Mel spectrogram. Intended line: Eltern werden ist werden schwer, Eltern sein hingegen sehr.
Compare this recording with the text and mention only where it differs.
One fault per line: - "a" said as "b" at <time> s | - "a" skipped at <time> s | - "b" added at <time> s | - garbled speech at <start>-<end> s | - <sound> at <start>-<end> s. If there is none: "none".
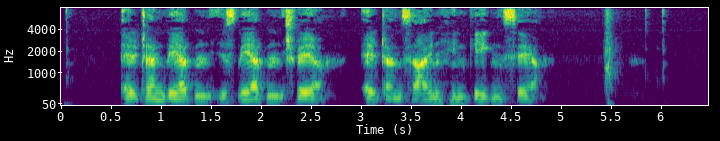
- whoosh at 5.4-5.6 s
